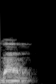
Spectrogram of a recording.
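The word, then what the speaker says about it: بل: Kenapa disebut bar? Karena ada tasjid di huruf berikutnya. Roh itu dia. Bar, jadi bacanya bar. Padahal dia katanya bal.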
